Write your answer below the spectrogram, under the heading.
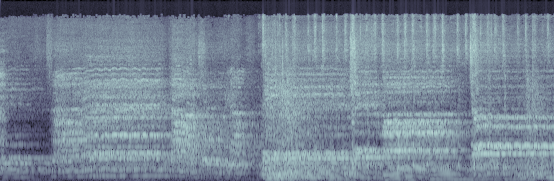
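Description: Film score with a choir singing sustained chords, swelling louder and fuller about five seconds in.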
